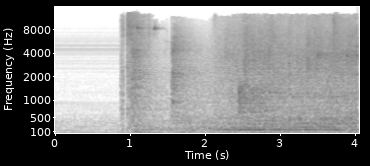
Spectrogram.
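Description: A heavy metal gate rattles and grinds as it slides open.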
